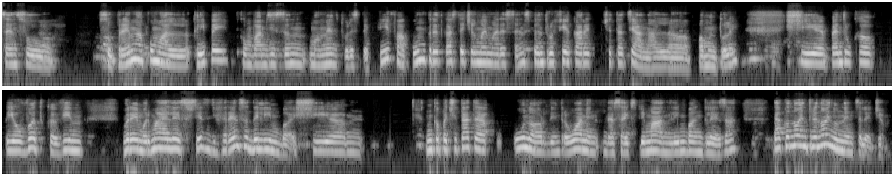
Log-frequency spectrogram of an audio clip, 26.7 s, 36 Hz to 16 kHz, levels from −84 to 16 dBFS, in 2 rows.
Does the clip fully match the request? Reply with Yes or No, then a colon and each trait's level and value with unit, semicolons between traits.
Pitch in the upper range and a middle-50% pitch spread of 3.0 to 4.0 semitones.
Yes: high, 205 Hz; average, 3.7 semitones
